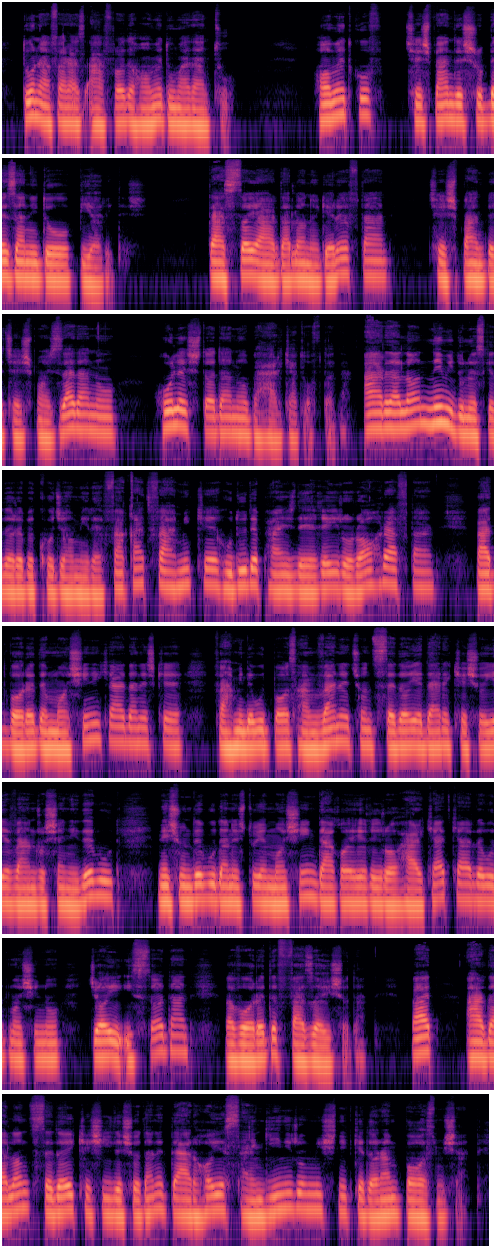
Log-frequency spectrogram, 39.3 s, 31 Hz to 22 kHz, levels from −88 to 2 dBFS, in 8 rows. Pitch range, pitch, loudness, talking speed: 115-140 Hz, 125 Hz, -25 LUFS, 140 wpm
